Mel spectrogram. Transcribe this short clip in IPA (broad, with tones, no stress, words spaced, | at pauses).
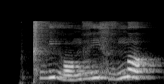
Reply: ǁṳ˦˥jɦɔ˩ŋæ̤˦˥jfɛ̤˧ ŋʌ˥˧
